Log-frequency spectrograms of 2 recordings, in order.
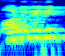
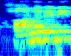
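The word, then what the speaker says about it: honorary: मैक्स was given an ऑनरेरी post, ऑनरेरी फिर से हम हॉनरेरी नहीं पढ़ते तो एन लगाना पड़ेगा।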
